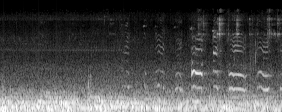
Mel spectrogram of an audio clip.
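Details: Five-week-old Tibetan Terrier puppies with their mother: after quiet low rumble, a series of short, high, slightly wavering whimpers comes roughly every half second in the last second and a half.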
